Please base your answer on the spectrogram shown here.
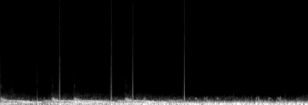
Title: Soft GF stomach growling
